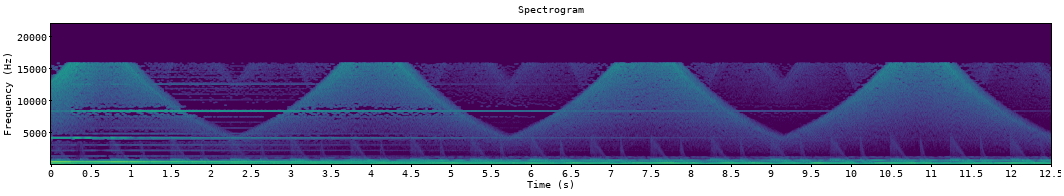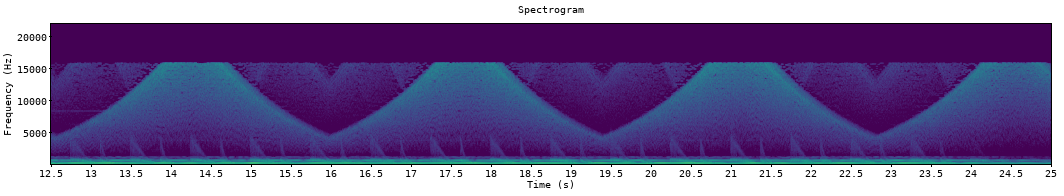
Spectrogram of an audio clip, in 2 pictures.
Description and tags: Spacepad80bpm
8 bars pad with a spaced vibe. 80 bpm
